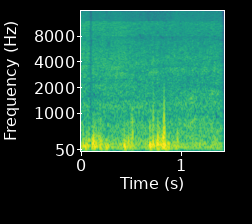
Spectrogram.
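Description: Wind rumbles against the microphone in uneven low gusts, with faint muffled voices underneath.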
